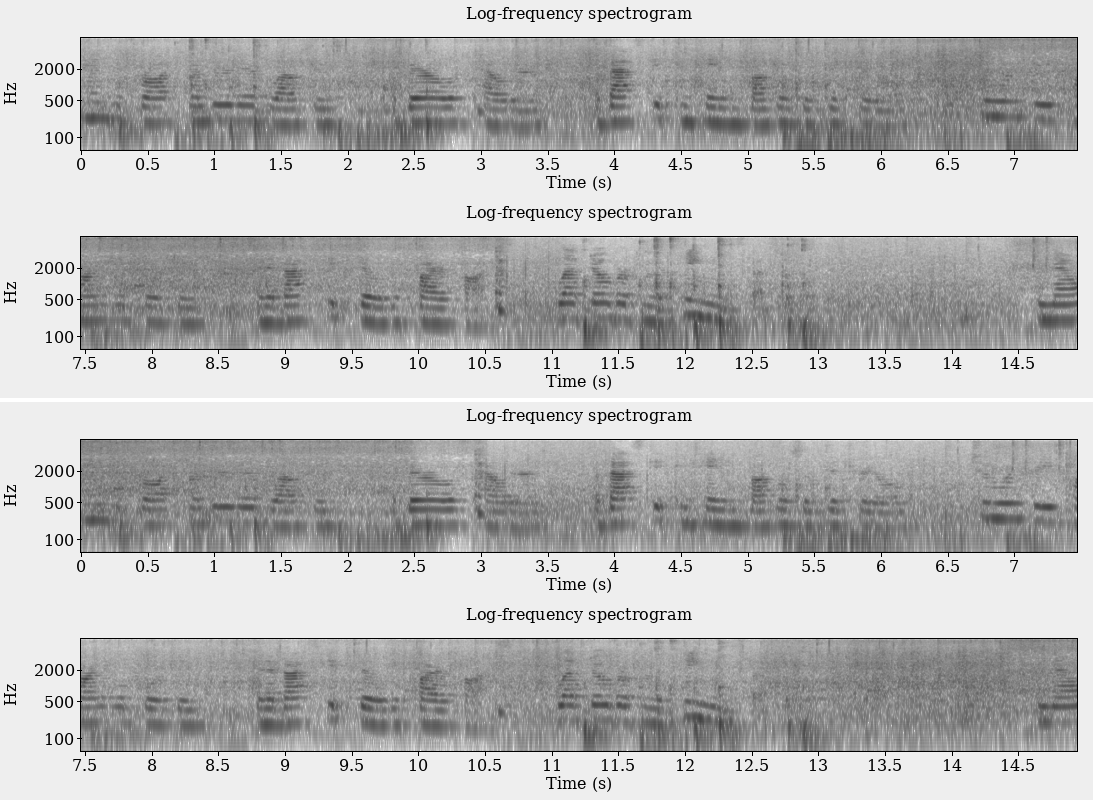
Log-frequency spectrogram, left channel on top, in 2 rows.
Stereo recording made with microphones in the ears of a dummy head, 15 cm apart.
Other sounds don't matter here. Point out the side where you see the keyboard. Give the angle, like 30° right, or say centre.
60° left.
